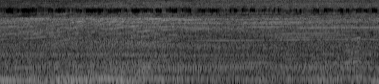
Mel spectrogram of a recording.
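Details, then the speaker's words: Toyota Fielder, engine running and revving: steady low hum from the rear differential; removed viscous coupling is noisy and worn. "так сняли муфточка и она у нас шумит"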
